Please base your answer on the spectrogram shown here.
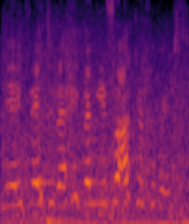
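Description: A very high-pitched older woman, played by an actress, confused but stubborn, in a seventies television drama. Clear hiss and rushing water run behind the voice. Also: fairly even intonation, lightly acted. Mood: indignant. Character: confused, stubborn elderly mother visiting her son's workplace. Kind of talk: 1970s Dutch television drama acting. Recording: hissy TV audio, loud rushing water.

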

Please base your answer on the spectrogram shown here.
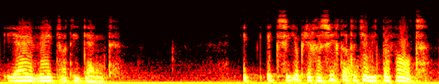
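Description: An actor playing a brooding young spaceship crewman, narrating in a solemn, poetic and measured way in a radio drama. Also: mid-range voice, close to an everyday voice. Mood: urgent. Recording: muffled, hissy old radio drama recording.

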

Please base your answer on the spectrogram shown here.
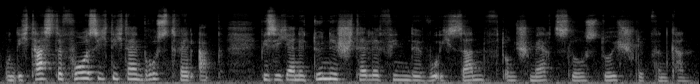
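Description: A woman voicing a gentle bullet that speaks softly and carefully to its dying victim in a poetic radio play. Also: medium pitch, steady tone, unhurried, a little hiss or hum, lightly acted. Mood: tender, eerie. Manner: soft, careful, soothing.

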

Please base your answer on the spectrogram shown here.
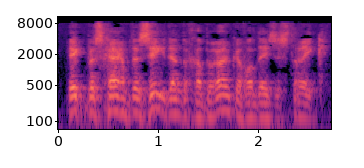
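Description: An actor playing a corrupt village sheriff in a radio drama, mocking, pompous and threatening. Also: male voice, medium pitch, normal speed, fairly bright tone, slightly rough. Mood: pompous, self-assured.

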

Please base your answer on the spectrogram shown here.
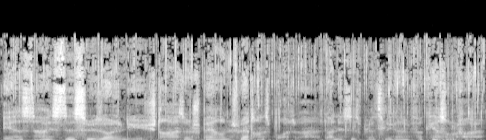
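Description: A man's voice: medium pitch, very animated, measured pace, vocal fry, whispered. An actor playing a patrol policeman who grumbles and mutters to himself in a radio play. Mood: muttering. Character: grumbling middle-aged male patrol cop.

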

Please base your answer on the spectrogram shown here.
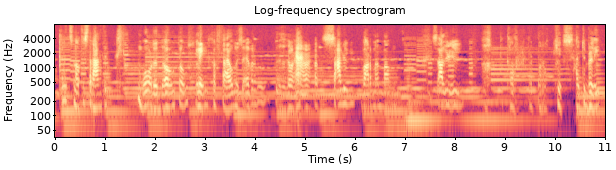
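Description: A doleful dog with a slightly raised voice, slow and self-pitying, played by a man in a children's radio play. Music runs underneath him throughout. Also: on the high side. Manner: theatrical, self-pitying inner monologue. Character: melancholy male dog, a stowaway sleuth.

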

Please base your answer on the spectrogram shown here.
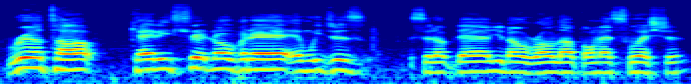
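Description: A rapper speaks earnestly in a casual interview chat. His voice sits a little high for a man. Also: level tone, normal speed, a little mellow, clean tone.

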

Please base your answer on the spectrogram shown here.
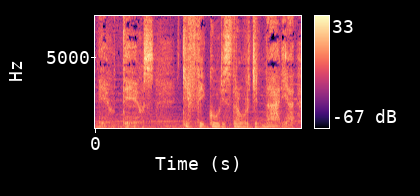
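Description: A man's voice: deep voice, animated, takes it slowly, over music. A man playing a devout, awestruck spirit newcomer in a Brazilian radio drama, reverent and theatrical, with a Brazilian accent. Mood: awed. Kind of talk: Brazilian radio soap acting.

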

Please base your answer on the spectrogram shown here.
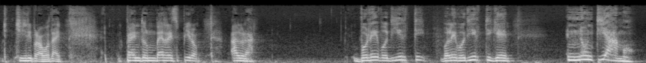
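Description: Giddy, stammering woman in love, played by an actress. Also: deep voice. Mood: bashful, nervous. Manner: halting, stammering, gushing. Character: giddy, bashful woman in love, phoning from work. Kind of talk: radio theatre comic dialogue.

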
